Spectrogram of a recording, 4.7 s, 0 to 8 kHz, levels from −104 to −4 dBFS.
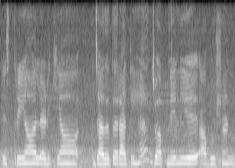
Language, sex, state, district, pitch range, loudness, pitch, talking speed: Hindi, female, Chhattisgarh, Raipur, 255-270 Hz, -15 LUFS, 265 Hz, 125 wpm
